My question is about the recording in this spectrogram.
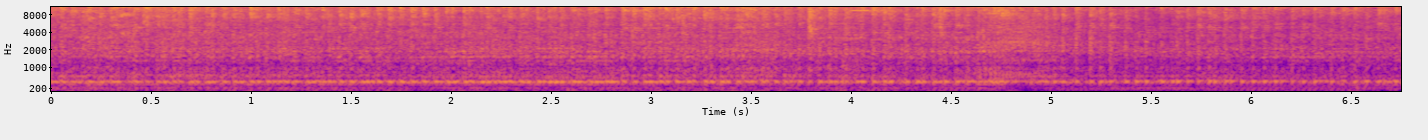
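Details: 2000 Cobra 50cc Racing Mini two-stroke dirt bike after top-end work and new throttle cable, on test ride: crisp, steady high-pitched buzz with no misfires or knocks; clean-running, well-tuned.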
